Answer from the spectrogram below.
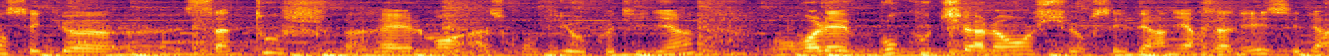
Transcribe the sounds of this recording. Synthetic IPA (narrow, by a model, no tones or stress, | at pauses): sɛkəsat̪uʃʁeɛlmɑ̃ʔa̰sə̥kɔ̃viokɔt̪̬id̪jɛ̃ | ɔ̃ʁəlɛvbokud̪əʃalɑ̃ʒsyʁsed̪ɛʁnjɛʁzanesed̪ɛ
